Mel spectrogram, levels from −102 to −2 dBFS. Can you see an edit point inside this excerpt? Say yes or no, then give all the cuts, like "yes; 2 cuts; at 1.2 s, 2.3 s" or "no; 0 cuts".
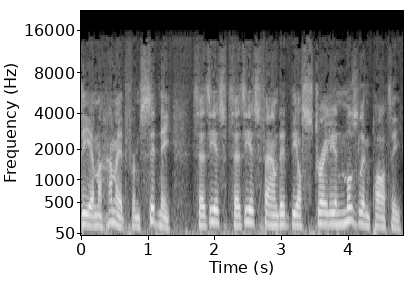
yes; 1 cut; at 2.2 s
